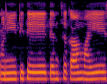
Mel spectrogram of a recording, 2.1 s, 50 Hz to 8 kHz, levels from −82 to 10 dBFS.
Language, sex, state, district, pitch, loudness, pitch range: Marathi, female, Maharashtra, Dhule, 230 Hz, -14 LUFS, 225-235 Hz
